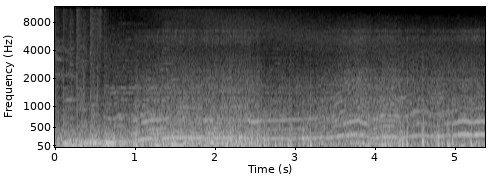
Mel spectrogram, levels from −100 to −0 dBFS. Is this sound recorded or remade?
recorded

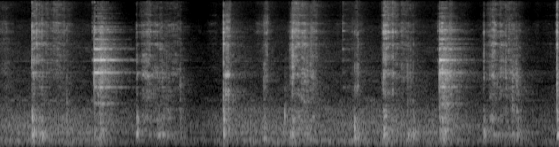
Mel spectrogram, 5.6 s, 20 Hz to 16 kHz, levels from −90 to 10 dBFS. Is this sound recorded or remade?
recorded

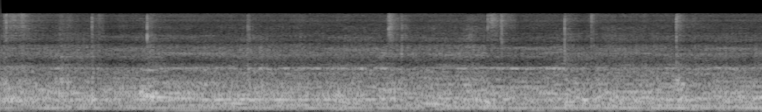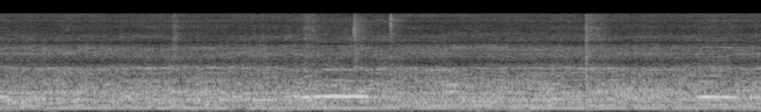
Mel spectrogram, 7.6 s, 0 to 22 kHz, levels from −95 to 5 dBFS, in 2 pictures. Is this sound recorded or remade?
remade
